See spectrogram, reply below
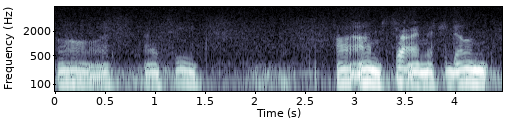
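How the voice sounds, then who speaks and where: A man's voice: fairly low pitch, flat delivery, measured pace, dark tone, slight background noise, poor audio. An actor playing a loyal, injured frontier deputy who stammers respectfully to his boss, on an old radio transcription. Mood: humble. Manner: stammering, deferential. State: weak, hurt.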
